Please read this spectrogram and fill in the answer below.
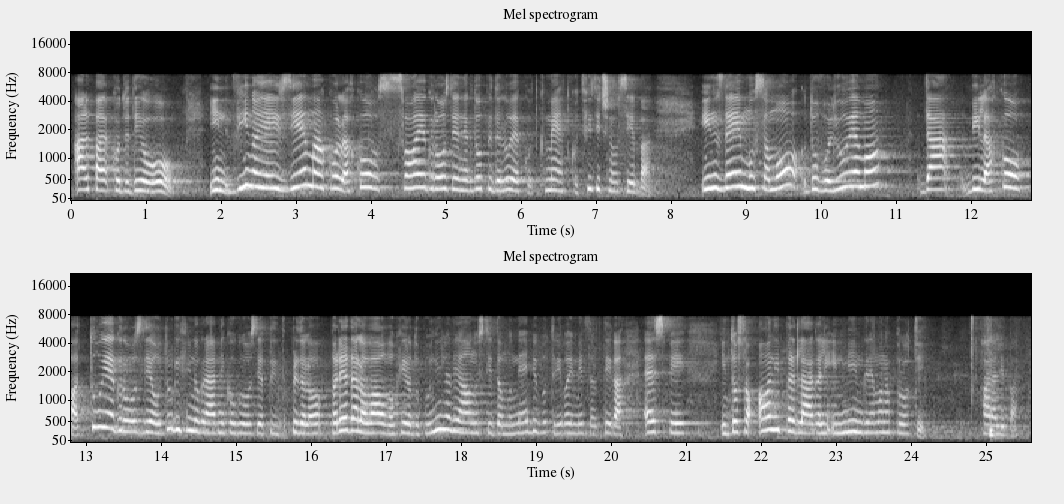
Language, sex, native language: Slovenian, female, Slovenian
